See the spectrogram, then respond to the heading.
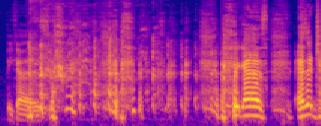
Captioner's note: both laughing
